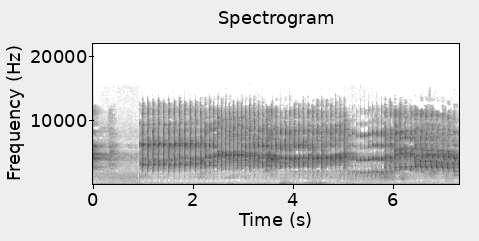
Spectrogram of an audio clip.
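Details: Lovebird of the fighter type, used as a lure to draw out a long ngekek trill: after a second of quiet, a shrill, very rapid pulsed chatter runs unbroken for over six seconds, wavering slightly in pitch, indoors.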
